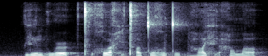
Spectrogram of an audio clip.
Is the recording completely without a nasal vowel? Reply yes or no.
no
